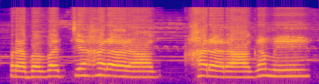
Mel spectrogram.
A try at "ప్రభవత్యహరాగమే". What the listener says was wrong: 2 రాళ్ళు ఆడ చెప్పినా నేను ఆడ. ఎందుకు 8 అక్షరాలే ఉంటాయమ్మా. మీరు 9 అక్షరాలు మాట పలుకుతున్నారు. ప్రభవత్యః అన్ని రాళ్ళు ఆడున్నాయి, ఒక రానే ఉండేది ఆడ. ప్రభవత్యః రాగమే.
